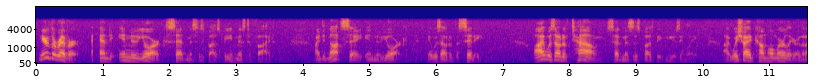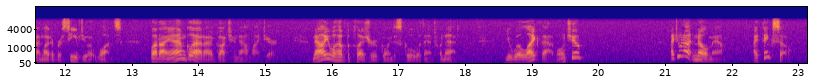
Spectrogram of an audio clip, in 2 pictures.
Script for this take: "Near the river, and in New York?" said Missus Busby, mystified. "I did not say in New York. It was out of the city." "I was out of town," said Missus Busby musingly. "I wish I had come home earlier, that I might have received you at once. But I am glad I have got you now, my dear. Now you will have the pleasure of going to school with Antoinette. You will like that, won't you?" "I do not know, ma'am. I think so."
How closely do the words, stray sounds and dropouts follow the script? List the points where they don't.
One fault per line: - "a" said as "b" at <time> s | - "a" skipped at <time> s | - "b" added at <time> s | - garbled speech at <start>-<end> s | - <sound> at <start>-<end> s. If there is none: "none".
- dropout at 0.9-1.0 s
